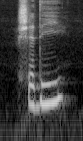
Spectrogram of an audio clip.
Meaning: grey, gray
- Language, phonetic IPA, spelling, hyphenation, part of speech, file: Czech, [ˈʃɛdiː], šedý, še‧dý, adjective, Cs-šedý.ogg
